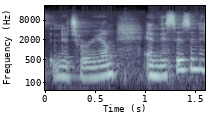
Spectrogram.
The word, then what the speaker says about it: Naturium: I always say Natrium, Naturium. I've said it 1,000 different ways. I think it's Naturium.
